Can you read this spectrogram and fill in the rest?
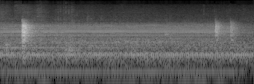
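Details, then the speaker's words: AXL Les Paul-style guitar through an amp, with one pickup cutting out: steady low mains hum with a buzzy edge that never changes; bad earth in the wiring. "We've got somewhere a bad earth on this. Let me just check this wiring."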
